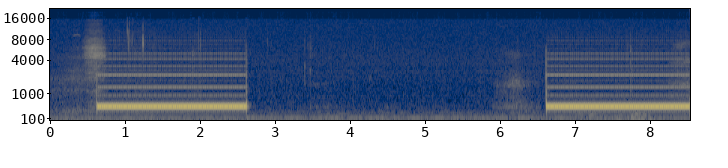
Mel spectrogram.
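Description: An outgoing phone call ringing out: two long, loud steady ring tones, each about two seconds, separated by roughly four seconds of near silence, with no voices.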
